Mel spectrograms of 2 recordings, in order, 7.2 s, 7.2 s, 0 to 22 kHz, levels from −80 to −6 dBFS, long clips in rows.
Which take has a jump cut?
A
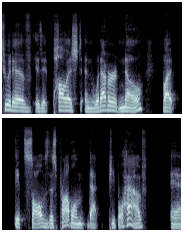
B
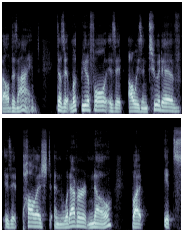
B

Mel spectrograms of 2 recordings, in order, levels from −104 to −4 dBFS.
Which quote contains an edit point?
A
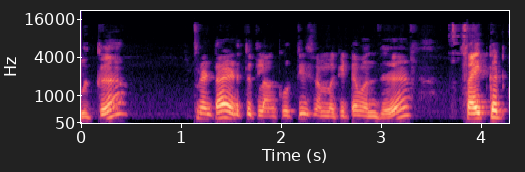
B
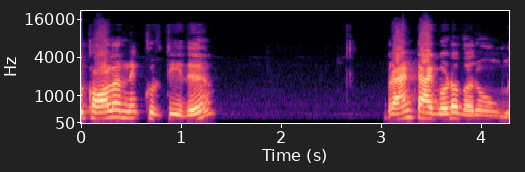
A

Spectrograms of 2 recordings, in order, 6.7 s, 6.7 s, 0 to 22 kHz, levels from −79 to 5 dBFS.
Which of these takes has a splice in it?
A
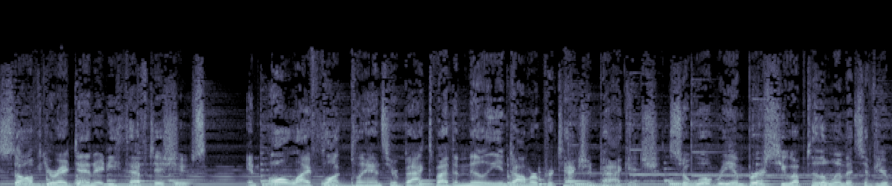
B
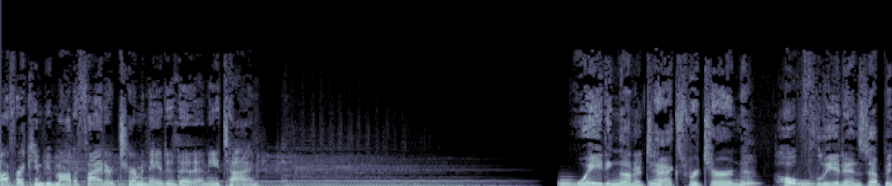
B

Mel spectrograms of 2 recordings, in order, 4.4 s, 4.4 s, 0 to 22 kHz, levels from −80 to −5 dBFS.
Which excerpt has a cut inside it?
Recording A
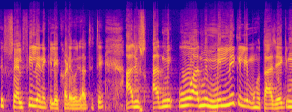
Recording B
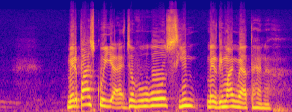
B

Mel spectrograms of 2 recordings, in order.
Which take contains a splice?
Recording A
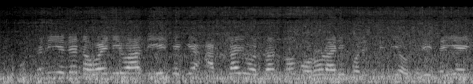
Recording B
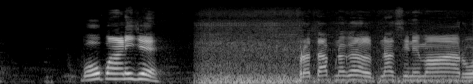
B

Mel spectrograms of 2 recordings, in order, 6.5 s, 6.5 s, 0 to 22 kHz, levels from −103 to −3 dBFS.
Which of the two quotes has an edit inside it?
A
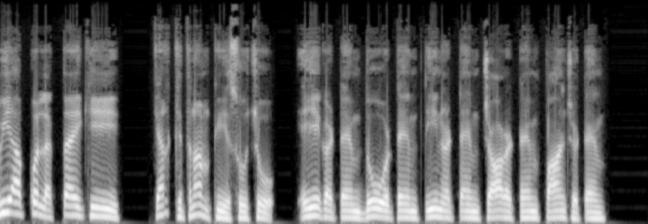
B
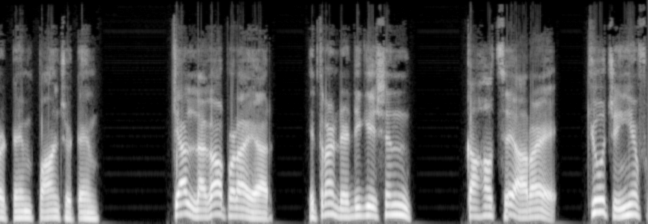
A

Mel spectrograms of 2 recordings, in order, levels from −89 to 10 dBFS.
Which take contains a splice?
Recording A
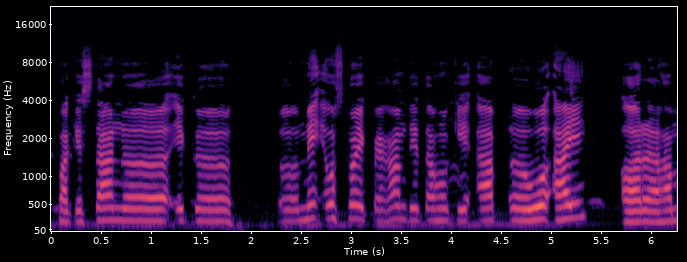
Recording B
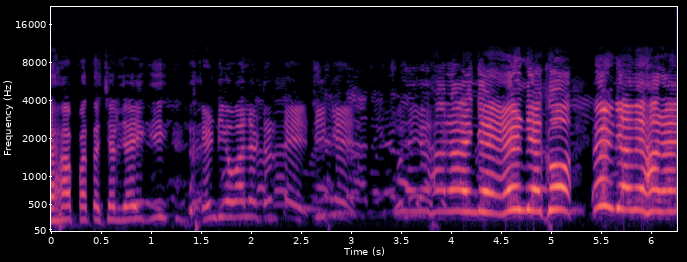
B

